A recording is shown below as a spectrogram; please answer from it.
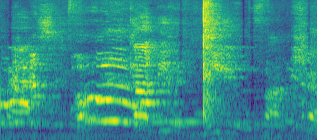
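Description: Voices speaking or calling out on stage, then a single sharp impact about one and a half seconds in.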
